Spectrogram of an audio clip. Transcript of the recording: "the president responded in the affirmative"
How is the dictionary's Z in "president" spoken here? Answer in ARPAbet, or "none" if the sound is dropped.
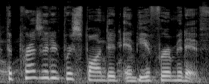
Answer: Z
